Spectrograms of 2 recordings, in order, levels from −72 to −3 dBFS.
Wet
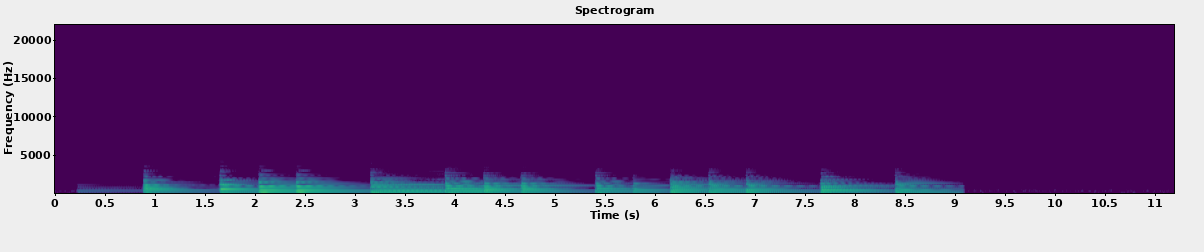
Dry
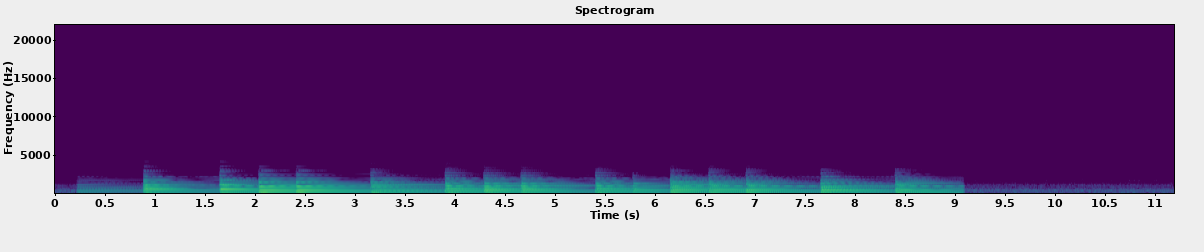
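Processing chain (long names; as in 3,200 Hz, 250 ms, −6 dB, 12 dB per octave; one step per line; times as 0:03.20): spectral dynamics exaggerated over time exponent 1.5
0:03.16–0:04.31: envelope flattener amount 70%
level −2 dB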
